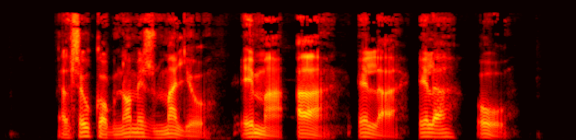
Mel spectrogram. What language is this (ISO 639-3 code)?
cat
